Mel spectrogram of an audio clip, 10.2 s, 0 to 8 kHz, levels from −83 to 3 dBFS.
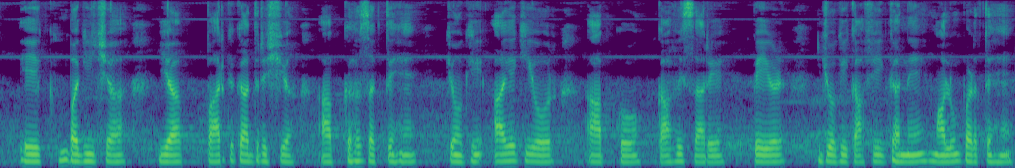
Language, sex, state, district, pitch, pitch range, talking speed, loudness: Hindi, male, Uttar Pradesh, Etah, 120 Hz, 120-125 Hz, 140 wpm, -21 LUFS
